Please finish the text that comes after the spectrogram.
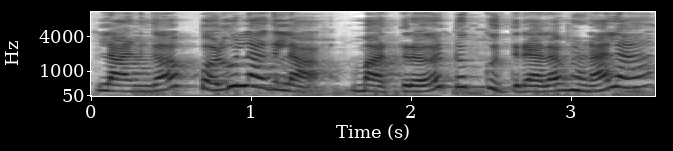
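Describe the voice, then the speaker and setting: A woman narrating a scripted children's fairy tale as an expressive storyteller. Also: high voice, unhurried, a little hiss or hum. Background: music.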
